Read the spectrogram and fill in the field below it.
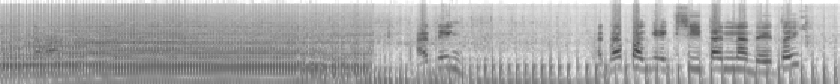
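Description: A motorcycle engine runs close by with a steady putter.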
